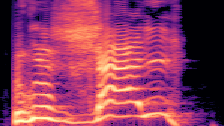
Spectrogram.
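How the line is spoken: Trembling shout. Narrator (Russian): закричал он, задрожав и побледнев

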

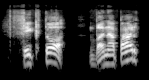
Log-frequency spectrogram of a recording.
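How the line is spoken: Shouting. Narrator (Russian): кричал Макар Алексеевич

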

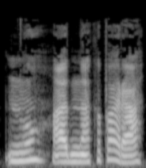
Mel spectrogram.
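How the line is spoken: Businesslike, almost bored. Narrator (Russian): промолвил он каким-то деловым, почти скучливым тоном

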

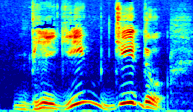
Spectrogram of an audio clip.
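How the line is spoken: Loud, unpleasantly cheerful question. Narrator (Russian): с нехорошей веселостью громко спросил Степан деда

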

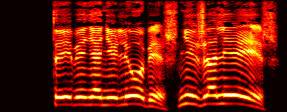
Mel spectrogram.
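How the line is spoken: Loud. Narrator (Russian): сказал он громко

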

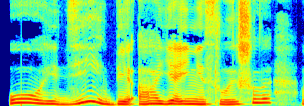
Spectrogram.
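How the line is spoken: Exclamation. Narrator (Russian): воскликнула она

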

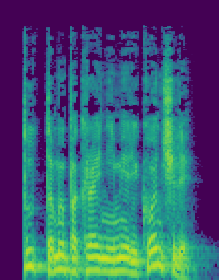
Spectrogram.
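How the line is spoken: Irritated question. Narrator (Russian): раздраженно спросил фельдшер

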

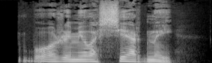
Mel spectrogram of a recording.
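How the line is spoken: Exclamation. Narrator (Russian): воскликнула она

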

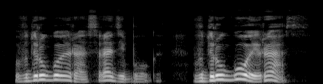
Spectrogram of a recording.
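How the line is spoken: Pleading voice. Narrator (Russian): Горбун умоляющим голосом сказал

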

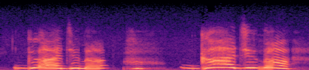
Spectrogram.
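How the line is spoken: Anguished howl. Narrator (Russian): взвыл Гриша

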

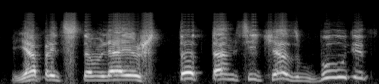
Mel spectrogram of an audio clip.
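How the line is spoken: Shouting from afar. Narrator (Russian): кричал из кузова Саша

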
